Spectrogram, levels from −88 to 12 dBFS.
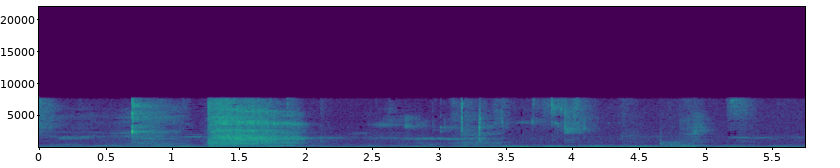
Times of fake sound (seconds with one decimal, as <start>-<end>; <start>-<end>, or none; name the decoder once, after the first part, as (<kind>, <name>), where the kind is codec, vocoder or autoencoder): none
